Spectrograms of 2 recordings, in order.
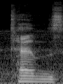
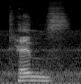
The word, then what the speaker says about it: Thames: explaining to me how Thames is said, like the river that goes through London. Because I'm like, it's like Thames. I forgot who that was. I was like, how is it Thames? It's like, it's spelled like James.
